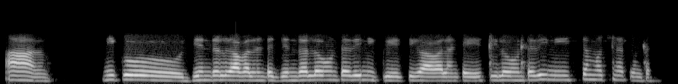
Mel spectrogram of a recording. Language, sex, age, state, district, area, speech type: Telugu, female, 18-30, Telangana, Hyderabad, rural, conversation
